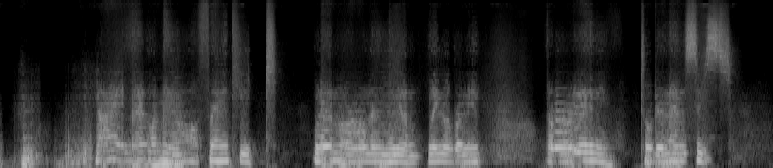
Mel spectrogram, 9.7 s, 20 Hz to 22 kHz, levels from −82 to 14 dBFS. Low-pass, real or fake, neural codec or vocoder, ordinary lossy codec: none; fake; codec, 44.1 kHz, 0.9 kbps, DAC; none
